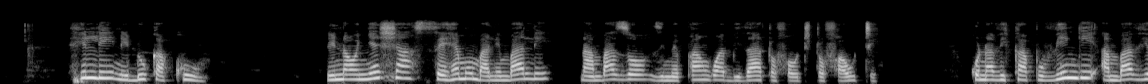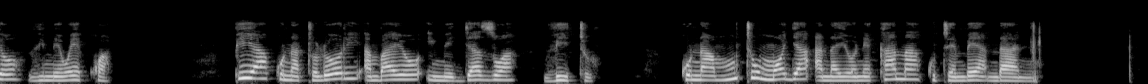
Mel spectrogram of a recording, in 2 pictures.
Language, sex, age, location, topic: Swahili, female, 36-49, Nairobi, finance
